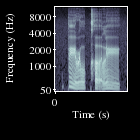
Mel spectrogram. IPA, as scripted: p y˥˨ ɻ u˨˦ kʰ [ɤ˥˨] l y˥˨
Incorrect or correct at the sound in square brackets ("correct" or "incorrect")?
incorrect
